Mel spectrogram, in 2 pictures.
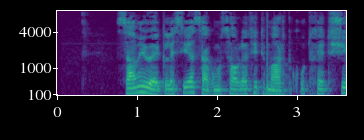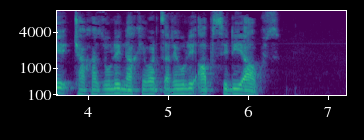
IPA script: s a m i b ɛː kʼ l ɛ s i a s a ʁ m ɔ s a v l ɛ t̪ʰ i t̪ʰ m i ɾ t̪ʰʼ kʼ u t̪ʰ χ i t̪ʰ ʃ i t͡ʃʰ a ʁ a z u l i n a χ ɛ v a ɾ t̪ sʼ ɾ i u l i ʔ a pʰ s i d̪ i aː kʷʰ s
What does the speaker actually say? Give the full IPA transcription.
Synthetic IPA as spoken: s a m i v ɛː kʼ l ɛ s i a s a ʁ m ɔ s a v l ɛ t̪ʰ i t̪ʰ m a ɾ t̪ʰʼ kʼ u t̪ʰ χ ɛ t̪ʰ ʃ i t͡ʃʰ a χ a z u l i n a χ ɛ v a ɾ t̪ sʼ ɾ i u l i ʔ a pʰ s i d̪ i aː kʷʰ s

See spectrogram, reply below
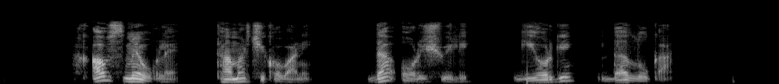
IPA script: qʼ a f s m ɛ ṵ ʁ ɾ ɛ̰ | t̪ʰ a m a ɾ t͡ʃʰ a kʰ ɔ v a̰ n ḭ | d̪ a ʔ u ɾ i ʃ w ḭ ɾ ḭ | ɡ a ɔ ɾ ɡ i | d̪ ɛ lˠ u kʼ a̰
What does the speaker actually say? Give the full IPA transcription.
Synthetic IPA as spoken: qʼ a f s m ɛ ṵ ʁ l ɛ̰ | t̪ʰ a m a ɾ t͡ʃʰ i kʰ ɔ v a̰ n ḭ | d̪ a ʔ ɔ ɾ i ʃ w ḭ l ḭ | ɡ i ɔ ɾ ɡ i | d̪ a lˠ u kʼ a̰

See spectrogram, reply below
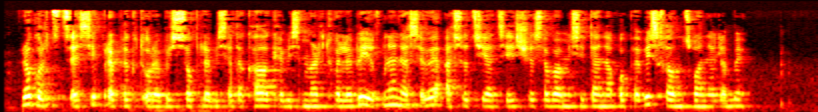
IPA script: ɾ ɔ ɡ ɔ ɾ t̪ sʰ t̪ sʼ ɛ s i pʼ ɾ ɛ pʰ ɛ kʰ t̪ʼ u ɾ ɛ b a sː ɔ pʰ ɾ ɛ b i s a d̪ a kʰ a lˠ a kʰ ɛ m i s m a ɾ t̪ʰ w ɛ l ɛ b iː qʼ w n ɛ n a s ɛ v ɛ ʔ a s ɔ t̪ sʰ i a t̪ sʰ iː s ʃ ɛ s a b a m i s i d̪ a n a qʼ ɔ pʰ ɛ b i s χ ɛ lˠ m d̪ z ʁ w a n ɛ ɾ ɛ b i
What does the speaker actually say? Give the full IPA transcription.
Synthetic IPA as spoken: ɾ ɔ ɡ ɔ ɾ t̪ sʰ t̪ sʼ ɛ s i pʼ ɾ ɛ pʰ ɛ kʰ t̪ʼ u ɾ ɛ b i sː ɔ pʰ l ɛ b i s a d̪ a kʰ a lˠ a kʰ ɛ b i s m a ɾ t̪ʰ w ɛ l ɛ b iː qʼ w n ɛ n a s ɛ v ɛ ʔ a s ɔ t̪ sʰ i a t̪ sʰ iː s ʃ ɛ s a b a m i s i d̪ a n a qʼ ɔ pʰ ɛ b i s χ ɛ lˠ m d̪ z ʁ w a n ɛ l ɛ b i

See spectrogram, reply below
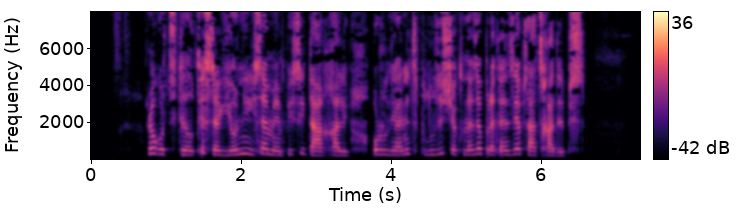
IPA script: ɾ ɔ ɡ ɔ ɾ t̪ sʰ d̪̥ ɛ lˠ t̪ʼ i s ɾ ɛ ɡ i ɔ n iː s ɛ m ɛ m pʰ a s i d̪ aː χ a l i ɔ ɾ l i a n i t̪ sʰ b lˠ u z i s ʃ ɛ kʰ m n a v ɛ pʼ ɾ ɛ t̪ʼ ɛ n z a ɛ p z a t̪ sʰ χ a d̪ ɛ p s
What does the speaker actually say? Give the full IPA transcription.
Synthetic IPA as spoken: ɾ ɔ ɡ ɔ ɾ t̪ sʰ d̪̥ ɛ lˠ t̪ʼ i s ɾ ɛ ɡ i ɔ n iː s ɛ m ɛ m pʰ i s i d̪ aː χ a l i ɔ ɾ l i a n i t̪ sʰ b lˠ u z i s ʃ ɛ kʰ m n a z ɛ pʼ ɾ ɛ t̪ʼ ɛ n z i ɛ p s a t̪ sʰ χ a d̪ ɛ p s

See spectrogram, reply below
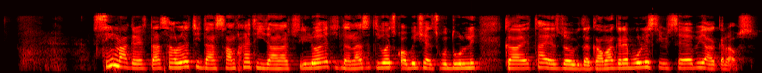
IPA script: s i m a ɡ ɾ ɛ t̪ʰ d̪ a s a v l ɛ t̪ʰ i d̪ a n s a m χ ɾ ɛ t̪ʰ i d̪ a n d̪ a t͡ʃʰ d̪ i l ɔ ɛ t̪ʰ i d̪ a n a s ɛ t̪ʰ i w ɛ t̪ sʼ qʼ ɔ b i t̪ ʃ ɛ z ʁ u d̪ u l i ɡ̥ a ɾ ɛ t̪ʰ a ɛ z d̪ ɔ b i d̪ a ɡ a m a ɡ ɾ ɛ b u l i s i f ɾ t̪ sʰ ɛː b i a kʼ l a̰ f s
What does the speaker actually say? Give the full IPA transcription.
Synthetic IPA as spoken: s i m a ɡ ɾ ɛ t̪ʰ d̪ a s a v l ɛ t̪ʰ i d̪ a n s a m χ ɾ ɛ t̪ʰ i d̪ a n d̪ a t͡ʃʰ d̪ i l ɔ ɛ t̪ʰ i d̪ a n a s ɛ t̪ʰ i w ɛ t̪ sʼ qʼ ɔ b i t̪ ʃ ɛ z ʁ u d̪ u l i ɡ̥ a ɾ ɛ t̪ʰ a ɛ z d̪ ɔ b i d̪ a ɡ a m a ɡ ɾ ɛ b u l i s i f ɾ t̪ sʰ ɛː b i a kʼ ɾ a̰ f s

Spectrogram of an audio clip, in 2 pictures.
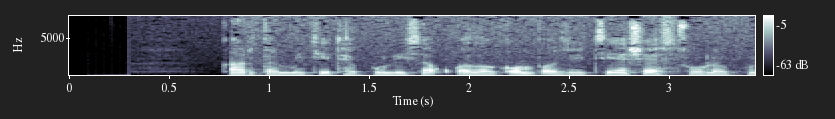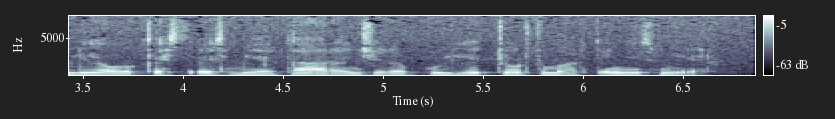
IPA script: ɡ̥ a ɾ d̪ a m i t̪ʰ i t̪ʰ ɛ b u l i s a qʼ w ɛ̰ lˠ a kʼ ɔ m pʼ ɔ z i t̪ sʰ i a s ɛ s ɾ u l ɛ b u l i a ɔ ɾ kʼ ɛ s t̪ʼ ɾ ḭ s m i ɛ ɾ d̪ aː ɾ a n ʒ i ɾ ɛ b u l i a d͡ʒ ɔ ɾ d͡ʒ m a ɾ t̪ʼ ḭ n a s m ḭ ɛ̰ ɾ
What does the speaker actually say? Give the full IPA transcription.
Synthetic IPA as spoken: ɡ̥ a ɾ d̪ a m i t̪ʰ i t̪ʰ ɛ b u l i s a qʼ w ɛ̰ lˠ a kʼ ɔ m pʼ ɔ z i t̪ sʰ i a ʃ ɛ s ɾ u l ɛ b u l i a ɔ ɾ kʼ ɛ s t̪ʼ ɾ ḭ s m i ɛ ɾ d̪ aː ɾ a n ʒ i ɾ ɛ b u l i a d͡ʒ ɔ ɾ d͡ʒ m a ɾ t̪ʼ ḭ n i s m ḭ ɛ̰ ɾ

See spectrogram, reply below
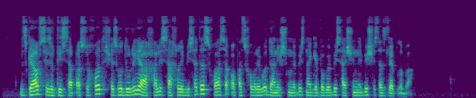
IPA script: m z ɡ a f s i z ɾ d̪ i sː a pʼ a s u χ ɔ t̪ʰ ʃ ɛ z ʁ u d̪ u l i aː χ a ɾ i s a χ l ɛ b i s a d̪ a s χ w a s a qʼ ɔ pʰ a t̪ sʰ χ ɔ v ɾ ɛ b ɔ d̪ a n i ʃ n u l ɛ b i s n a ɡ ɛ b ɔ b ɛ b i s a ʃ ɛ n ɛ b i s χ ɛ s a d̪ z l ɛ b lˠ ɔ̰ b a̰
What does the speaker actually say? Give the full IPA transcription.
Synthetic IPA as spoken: m z ɡ a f s i z ɾ d̪ i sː a pʼ a s u χ ɔ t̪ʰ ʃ ɛ z ʁ u d̪ u l i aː χ a l i s a χ l ɛ b i s a d̪ a s χ w a s a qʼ ɔ pʰ a t̪ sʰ χ ɔ v ɾ ɛ b ɔ d̪ a n i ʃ n u l ɛ b i s n a ɡ ɛ b ɔ b ɛ b i s a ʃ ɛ n ɛ b i s ʃ ɛ s a d̪ z l ɛ b lˠ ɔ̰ b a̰

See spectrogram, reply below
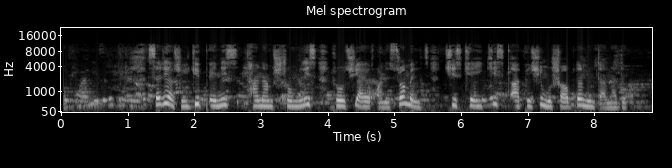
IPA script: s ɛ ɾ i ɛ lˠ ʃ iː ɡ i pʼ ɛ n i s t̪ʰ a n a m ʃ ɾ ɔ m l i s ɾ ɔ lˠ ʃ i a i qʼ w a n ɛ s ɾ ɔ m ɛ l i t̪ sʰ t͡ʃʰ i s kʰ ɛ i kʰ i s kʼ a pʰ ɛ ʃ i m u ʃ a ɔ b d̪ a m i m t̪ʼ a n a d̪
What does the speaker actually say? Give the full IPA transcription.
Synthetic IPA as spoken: s ɛ ɾ i a lˠ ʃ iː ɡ i pʼ ɛ n i s t̪ʰ a n a m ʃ ɾ ɔ m l i s ɾ ɔ lˠ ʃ i a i qʼ w a n ɛ s ɾ ɔ m ɛ l i t̪ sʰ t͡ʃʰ i s kʰ ɛ i kʰ i s kʼ a pʰ ɛ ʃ i m u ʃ a ɔ b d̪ a m i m t̪ʼ a n a d̪

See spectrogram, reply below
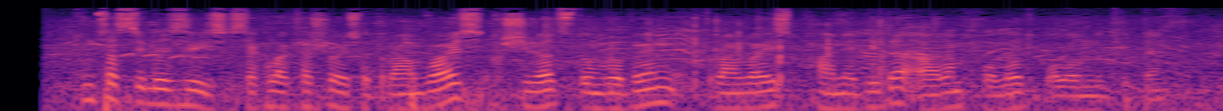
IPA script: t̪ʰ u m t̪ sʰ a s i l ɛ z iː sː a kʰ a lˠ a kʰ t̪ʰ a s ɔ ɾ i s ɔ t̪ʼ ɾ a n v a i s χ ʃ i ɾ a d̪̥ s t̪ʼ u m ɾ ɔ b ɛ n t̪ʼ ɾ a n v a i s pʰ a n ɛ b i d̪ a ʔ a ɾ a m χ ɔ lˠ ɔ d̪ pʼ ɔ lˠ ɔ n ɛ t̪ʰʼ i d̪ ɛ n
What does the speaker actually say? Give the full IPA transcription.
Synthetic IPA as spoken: t̪ʰ u m t̪ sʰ a s i l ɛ z iː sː a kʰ a lˠ a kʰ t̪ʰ a ʃ ɔ ɾ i s ɔ t̪ʼ ɾ a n v a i s χ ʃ i ɾ a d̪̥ s t̪ʼ u m ɾ ɔ b ɛ n t̪ʼ ɾ a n v a i s pʰ a n ɛ b i d̪ a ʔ a ɾ a m χ ɔ lˠ ɔ d̪ pʼ ɔ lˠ ɔ n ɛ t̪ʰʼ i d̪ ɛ n

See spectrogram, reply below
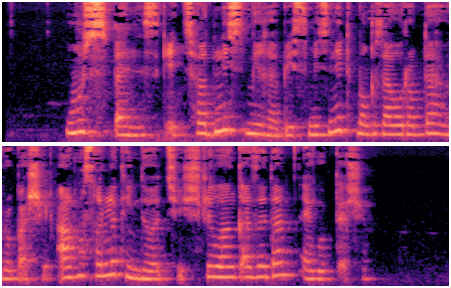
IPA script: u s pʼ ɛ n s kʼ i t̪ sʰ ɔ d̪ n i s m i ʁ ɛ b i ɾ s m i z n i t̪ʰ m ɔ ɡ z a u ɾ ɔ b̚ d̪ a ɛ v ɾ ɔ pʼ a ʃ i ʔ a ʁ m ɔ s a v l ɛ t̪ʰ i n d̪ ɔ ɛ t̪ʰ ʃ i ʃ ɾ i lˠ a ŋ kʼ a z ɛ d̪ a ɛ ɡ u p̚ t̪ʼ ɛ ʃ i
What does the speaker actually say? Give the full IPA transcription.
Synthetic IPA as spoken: u s pʼ ɛ n s kʼ i t̪ sʰ ɔ d̪ n i s m i ʁ ɛ b i s m i z n i t̪ʰ m ɔ ɡ z a u ɾ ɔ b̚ d̪ a ɛ v ɾ ɔ pʼ a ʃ i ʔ a ʁ m ɔ s a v l ɛ t̪ʰ i n d̪ ɔ ɛ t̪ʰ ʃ i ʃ ɾ i lˠ a ŋ kʼ a z ɛ d̪ a ɛ ɡ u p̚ t̪ʼ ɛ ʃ i

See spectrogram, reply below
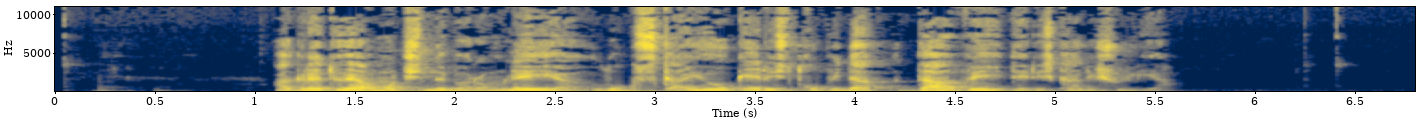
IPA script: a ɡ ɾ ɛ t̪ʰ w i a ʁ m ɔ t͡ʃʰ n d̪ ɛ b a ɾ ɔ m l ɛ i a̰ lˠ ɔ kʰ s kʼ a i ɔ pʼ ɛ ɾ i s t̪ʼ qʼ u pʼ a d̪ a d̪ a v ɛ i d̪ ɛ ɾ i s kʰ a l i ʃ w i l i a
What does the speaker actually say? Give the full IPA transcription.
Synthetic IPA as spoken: a ɡ ɾ ɛ t̪ʰ w i a ʁ m ɔ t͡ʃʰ n d̪ ɛ b a ɾ ɔ m l ɛ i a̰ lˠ u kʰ s kʼ a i ɔ kʼ ɛ ɾ i s t̪ʼ qʼ u pʼ i d̪ a d̪ a v ɛ i d̪ ɛ ɾ i s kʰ a l i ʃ w i l i a

